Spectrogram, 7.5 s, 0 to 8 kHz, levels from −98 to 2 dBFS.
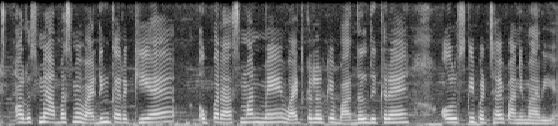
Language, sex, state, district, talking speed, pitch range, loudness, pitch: Hindi, female, Rajasthan, Bikaner, 210 wpm, 230-260 Hz, -14 LUFS, 250 Hz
